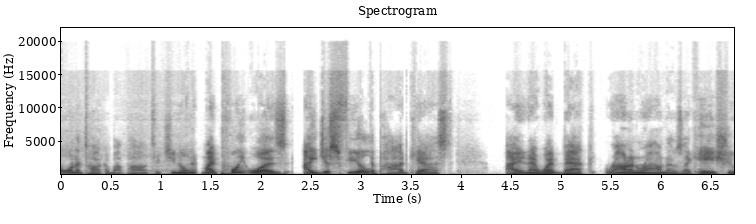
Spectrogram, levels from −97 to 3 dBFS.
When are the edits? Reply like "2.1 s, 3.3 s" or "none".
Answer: 1.3 s, 3.1 s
